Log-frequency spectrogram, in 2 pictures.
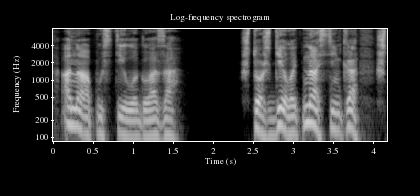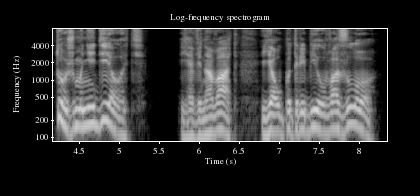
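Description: A man's voice: medium pitch, no echo, studio quality. A man reading a literary story aloud in the first person, earnest and emotional in his telling. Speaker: reader. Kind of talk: literary audiobook narration.

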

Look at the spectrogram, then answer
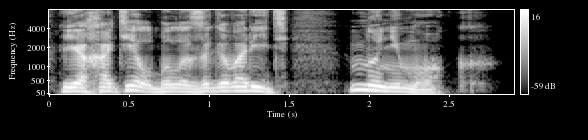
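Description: A man's voice: medium pitch, animated, moderate pace, darkish tone, dry recording, clean studio sound. A man reading a literary story aloud in the first person, earnest and emotional in his telling. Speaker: reader. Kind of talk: literary audiobook narration.

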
